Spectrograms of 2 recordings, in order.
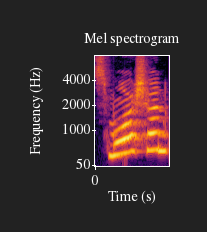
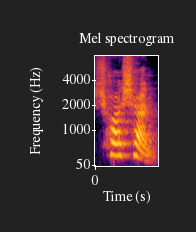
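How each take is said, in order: First: The word is said with an m sound. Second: The word is said with no m sound. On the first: The speaker calls it wrong. "শ্মশান কিন্তু বলছি না" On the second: The speaker calls it right. "কিন্তু উচ্চারণ করছি কি শ্মশান"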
